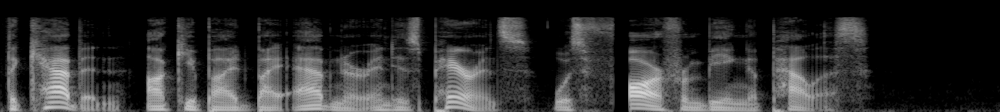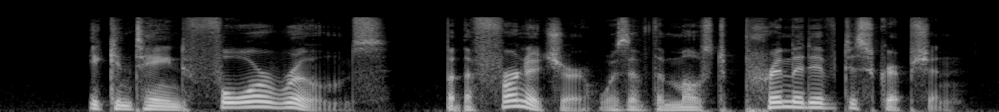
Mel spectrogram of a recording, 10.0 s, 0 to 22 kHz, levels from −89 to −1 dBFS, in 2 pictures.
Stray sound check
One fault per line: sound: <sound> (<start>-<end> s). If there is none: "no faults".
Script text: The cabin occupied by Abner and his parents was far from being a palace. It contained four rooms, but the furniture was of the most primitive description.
sound: dropout (3.1-3.1 s)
